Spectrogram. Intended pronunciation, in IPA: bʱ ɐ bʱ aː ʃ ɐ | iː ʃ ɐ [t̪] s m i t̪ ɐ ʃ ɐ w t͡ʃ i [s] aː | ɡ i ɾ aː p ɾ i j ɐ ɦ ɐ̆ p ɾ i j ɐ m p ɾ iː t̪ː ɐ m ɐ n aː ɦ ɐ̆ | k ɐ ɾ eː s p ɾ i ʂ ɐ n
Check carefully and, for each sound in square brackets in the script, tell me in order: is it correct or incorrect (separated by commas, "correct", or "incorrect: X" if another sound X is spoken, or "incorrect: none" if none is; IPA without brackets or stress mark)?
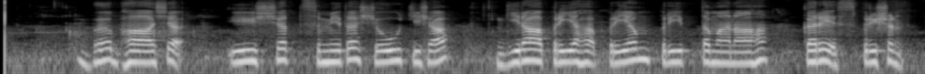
correct, incorrect: ʃ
